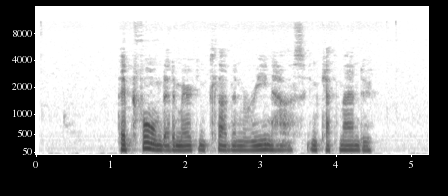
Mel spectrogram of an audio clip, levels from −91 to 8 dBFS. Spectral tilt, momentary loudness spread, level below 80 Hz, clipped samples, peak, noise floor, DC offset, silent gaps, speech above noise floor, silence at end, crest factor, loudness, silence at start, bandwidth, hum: -9.5 dB/octave; 12 LU; -56 dBFS; under 0.1%; -10 dBFS; -71 dBFS; under 0.1%; none; 45 dB; 0.75 s; 18 dB; -27 LUFS; 1.1 s; 10.5 kHz; none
